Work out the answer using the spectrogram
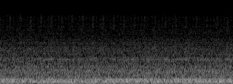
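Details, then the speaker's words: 1998 Ford Explorer at warm idle: steady low drone with a slightly uneven pulse and idle a touch high. Rough idle, hard starting when cold; owner suspects a vacuum leak at a sealed Y-tube off the air breather. "okay it's a like I said it's a little rough it's not that bad right now while it's warm"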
